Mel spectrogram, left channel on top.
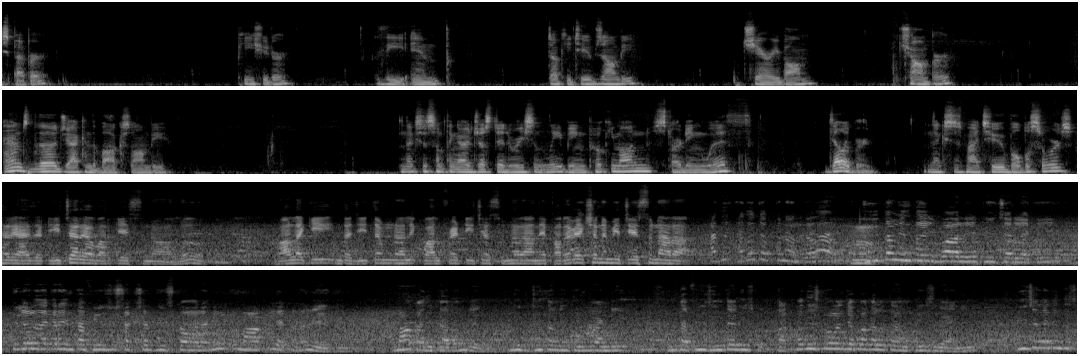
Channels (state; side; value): different; both; correlation 0.00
